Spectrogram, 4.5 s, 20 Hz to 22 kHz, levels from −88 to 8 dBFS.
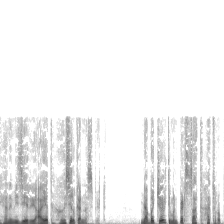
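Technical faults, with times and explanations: Throughout, Vorbis compression: nothing reaches above 10.5 kHz, and the remaining treble is plainly hissy and grainy, its fine detail replaced by noise of similar energy. The sound likely comes from Vorbis at a low setting, which fits roughly 35 kbps.
1.00 s, 1.52 s and 4.00 s, pre-echo: a short hiss, about 11 to 13 ms long, comes just before each sharp attack. The codec spreads noise sized for the loud onset across its whole block, filling the quiet gap ahead and softening each attack.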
